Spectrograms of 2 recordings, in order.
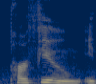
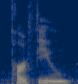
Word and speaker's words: perfume: P는 피읍 소리 나고 ER은 소리 나죠. F는 한국식으로 피읍으로 표기하고요. 실제 발음은 좀 세게 F 소리가 납니다. 그리고 이 뒤에 있는 UM 역시 긴 소리가 나고요. 연결하면 perfume이 됩니다.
